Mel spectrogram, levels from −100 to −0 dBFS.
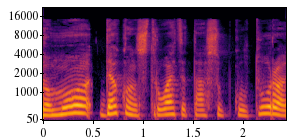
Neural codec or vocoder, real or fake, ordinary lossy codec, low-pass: vocoder, 44.1 kHz, 128 mel bands every 512 samples, BigVGAN v2; fake; MP3, 96 kbps; 14.4 kHz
